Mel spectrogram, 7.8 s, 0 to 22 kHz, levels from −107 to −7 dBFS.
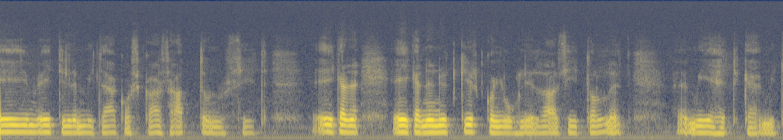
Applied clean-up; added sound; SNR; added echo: none; none; none; none.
